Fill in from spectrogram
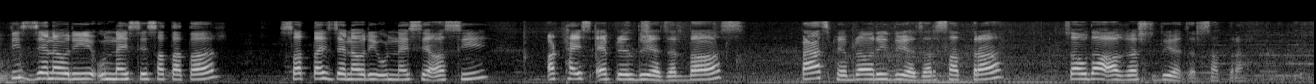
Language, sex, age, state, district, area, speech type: Nepali, female, 45-60, West Bengal, Jalpaiguri, urban, spontaneous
